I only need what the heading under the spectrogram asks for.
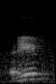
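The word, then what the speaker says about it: read: अब वर्ब का third form, पढ़ने की अंग्रेजी, रीड रीड रेड रेड, spelling वही रहता है, उच्चारण अलग अलग होता है।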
